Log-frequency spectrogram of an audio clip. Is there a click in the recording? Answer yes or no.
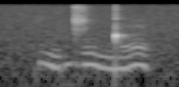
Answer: yes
